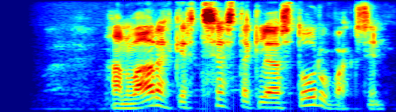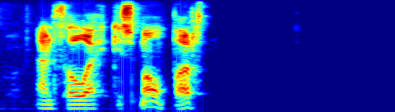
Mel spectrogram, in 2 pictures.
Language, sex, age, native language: Icelandic, male, 20-29, Icelandic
